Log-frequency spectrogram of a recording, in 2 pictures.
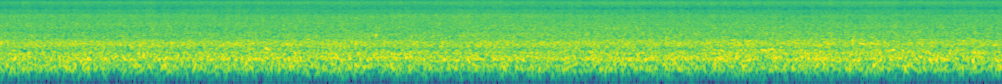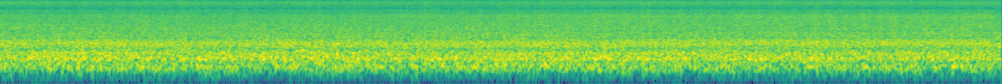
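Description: Water of a small waterfall and rocky stream cascading over rocks: a steady, unbroken rush.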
